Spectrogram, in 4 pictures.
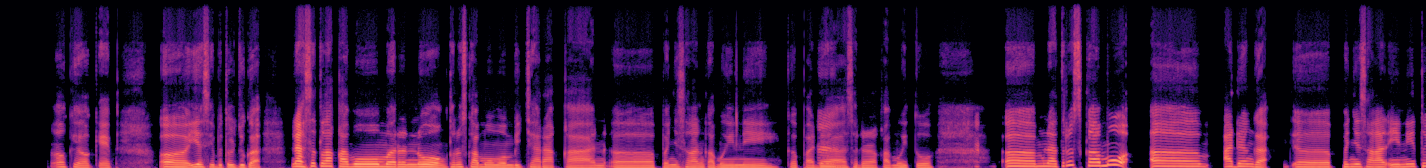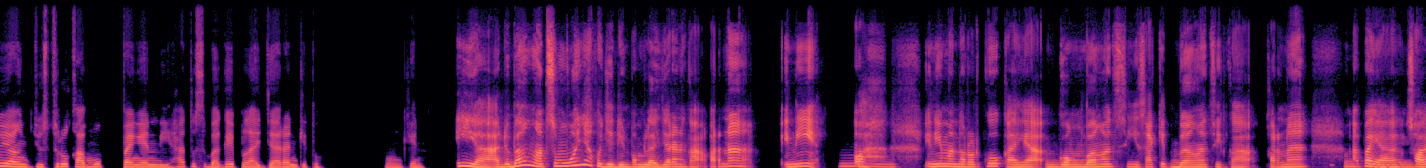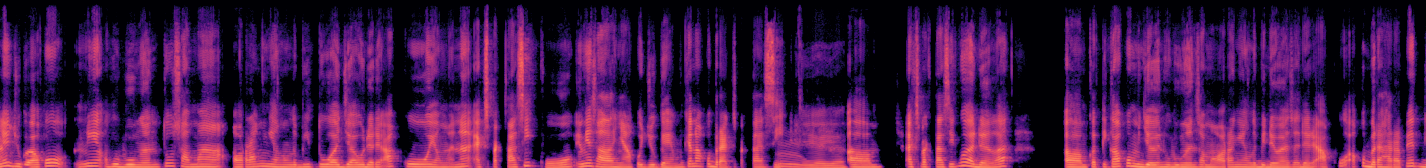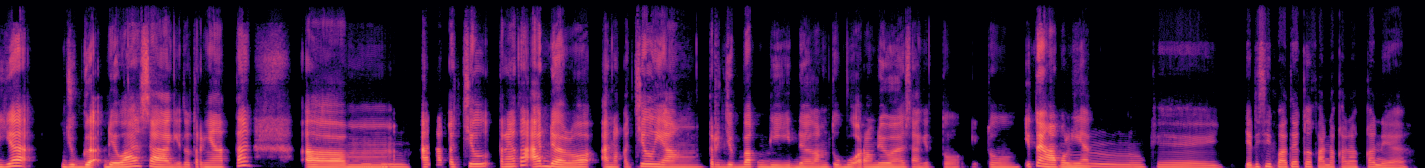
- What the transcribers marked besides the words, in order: tapping; other background noise
- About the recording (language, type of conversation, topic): Indonesian, podcast, Apa yang biasanya kamu lakukan terlebih dahulu saat kamu sangat menyesal?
